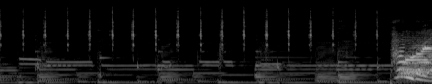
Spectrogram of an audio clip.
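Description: Countdown-timer clock sound effect ticking quickly and evenly over soft background music.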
